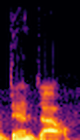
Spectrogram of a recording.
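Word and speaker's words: Dhandho: the other day one was hundred beggars oh dan dao dan dao and this is how you spell it because i've seen a few of you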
